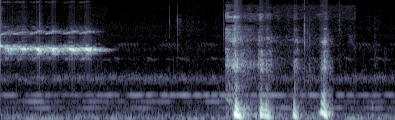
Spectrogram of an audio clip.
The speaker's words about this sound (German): Wir haben eine Vogeluhr in der Küche. Ah ja. Ah, okay. Und wenn die Vögel zwitschern, ist es Zeit.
